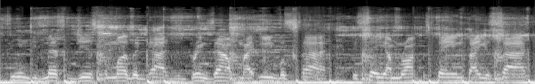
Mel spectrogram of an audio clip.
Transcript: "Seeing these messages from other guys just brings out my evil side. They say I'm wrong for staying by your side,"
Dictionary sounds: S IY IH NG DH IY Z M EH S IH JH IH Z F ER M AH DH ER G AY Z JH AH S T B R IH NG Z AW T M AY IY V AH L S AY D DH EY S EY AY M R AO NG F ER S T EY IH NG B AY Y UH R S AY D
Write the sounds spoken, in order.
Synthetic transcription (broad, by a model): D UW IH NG DH IY Z M EH S IH JH IH Z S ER M AH DH ER G AY JH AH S B R IH NG Z AW T M AY IY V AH L S AY D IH S EY AY M R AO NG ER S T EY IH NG B AY Y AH R S AY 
